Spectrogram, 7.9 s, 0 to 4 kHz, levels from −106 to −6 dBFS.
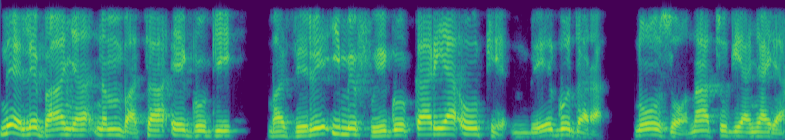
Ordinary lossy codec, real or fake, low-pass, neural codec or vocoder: none; fake; 3.6 kHz; vocoder, 22.05 kHz, 80 mel bands, WaveNeXt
